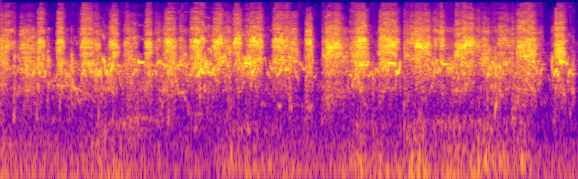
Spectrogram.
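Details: Aviary budgies, an Australian budgerigar colony: shrill, busy chirping and scratchy warbles from several birds at once, rising and falling in short waves.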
